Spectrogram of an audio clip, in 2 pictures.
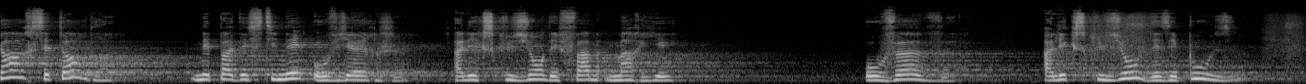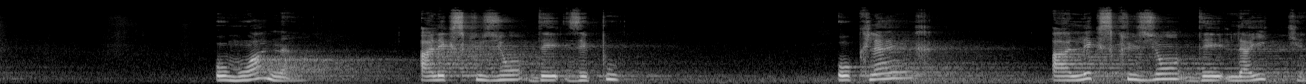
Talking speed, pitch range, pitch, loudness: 70 wpm, 190-230 Hz, 205 Hz, -22 LUFS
